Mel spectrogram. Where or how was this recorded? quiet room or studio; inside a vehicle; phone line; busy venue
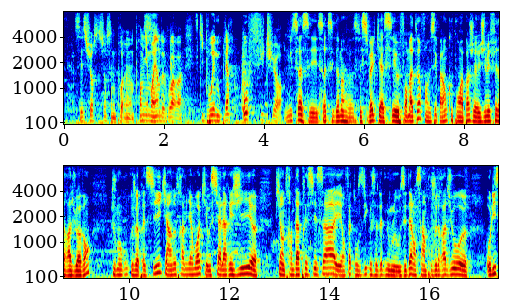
busy venue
